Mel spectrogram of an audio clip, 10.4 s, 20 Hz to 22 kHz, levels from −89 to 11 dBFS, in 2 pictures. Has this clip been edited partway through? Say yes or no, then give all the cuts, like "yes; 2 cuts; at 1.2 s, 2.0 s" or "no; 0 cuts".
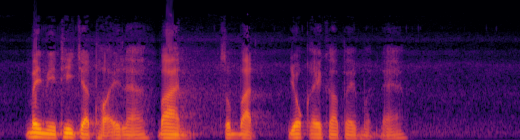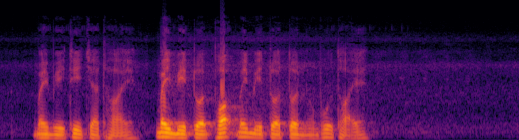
yes; 2 cuts; at 1.5 s, 6.7 s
